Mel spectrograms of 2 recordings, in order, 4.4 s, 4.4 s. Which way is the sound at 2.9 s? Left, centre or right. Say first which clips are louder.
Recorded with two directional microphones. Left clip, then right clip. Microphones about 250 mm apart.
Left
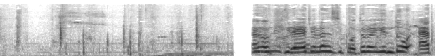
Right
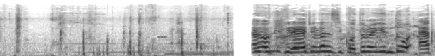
Right 1 dB; centre.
